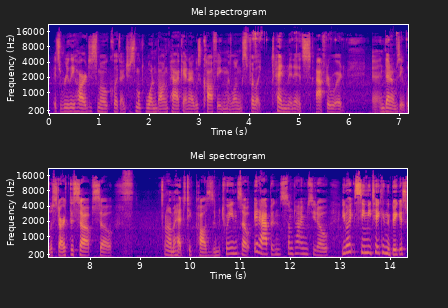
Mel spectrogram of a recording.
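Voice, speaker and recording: A young woman hosting a casual podcast, rambling and laid-back, with a voice hoarse from a cold, talking at home. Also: fairly low pitch, a little hiss or hum. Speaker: podcast host. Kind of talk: casual chat. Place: indoors at home.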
